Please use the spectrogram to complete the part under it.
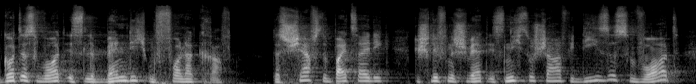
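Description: A man's voice: a little high, breathy edge. A man preaching a sermon in an earnest, personal way, telling stories and reading Bible passages.

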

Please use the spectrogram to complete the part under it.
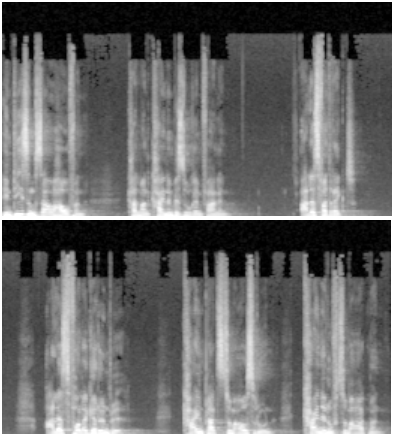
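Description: A man voicing a frantic man who rushes to clean his messy house, shouting in panic in a story read aloud during a sermon. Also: high-pitched, lively intonation, long reverb tail, pitched above the performer's own voice.

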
